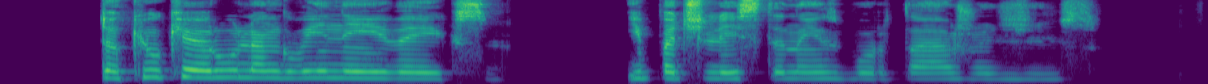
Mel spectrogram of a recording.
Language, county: Lithuanian, Vilnius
